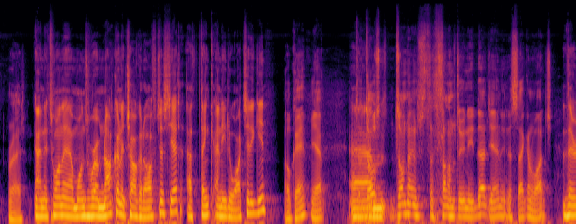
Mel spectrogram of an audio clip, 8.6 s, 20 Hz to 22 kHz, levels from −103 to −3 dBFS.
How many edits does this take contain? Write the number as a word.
zero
